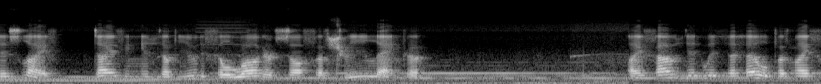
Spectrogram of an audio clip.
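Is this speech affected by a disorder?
Yes: ALS, through a speech-generating device.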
